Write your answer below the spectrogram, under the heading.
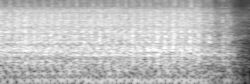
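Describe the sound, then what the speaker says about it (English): A sewing machine runs steadily as it stitches clear elastic into a dress waistband, a close, continuous whir that slows and stops at the end. "So I'm going to stretch the clear elastic a little bit as I'm sewing so that it does"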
